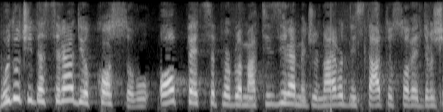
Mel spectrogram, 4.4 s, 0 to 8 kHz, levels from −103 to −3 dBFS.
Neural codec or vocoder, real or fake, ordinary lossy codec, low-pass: none; real; none; 7.2 kHz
